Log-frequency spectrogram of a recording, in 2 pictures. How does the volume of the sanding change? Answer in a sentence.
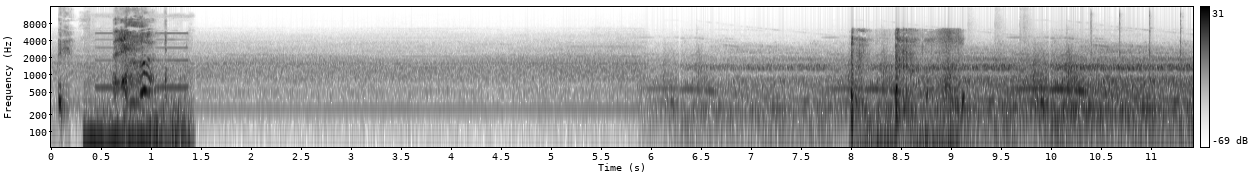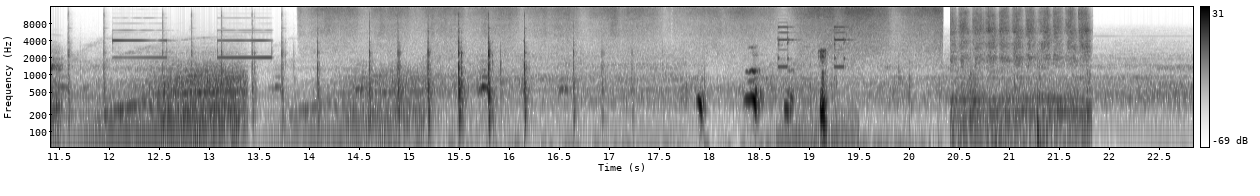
The loudness of the sanding goes up.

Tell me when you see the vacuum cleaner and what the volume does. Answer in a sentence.
The vacuum cleaner can be heard from 0.0 to 22.8 s, getting louder then quieter.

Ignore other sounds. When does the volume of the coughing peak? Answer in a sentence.
The loudest moment of the coughing is at 1 second.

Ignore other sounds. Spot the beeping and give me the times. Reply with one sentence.
You can hear the beeping from 0.3 to 1.4 s, from 12.0 to 13.7 s and from 18.6 to 19.5 s.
